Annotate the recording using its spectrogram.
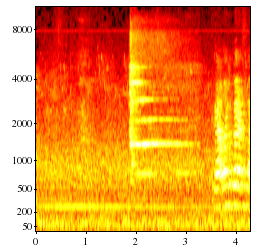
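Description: A single bell-like chime rings out about two seconds in and fades over about a second and a half.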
